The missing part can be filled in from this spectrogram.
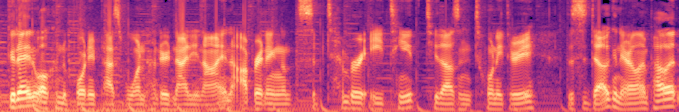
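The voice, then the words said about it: Hoarse, tired-sounding voice. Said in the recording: “hear it in my voice, I'm hoarse. I sound tired.”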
